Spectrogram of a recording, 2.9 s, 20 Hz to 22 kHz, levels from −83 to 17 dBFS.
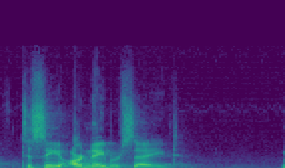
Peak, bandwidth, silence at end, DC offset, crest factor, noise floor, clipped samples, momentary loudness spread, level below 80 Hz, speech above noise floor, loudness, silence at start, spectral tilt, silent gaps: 0 dBFS; 14.5 kHz; 0 s; under 0.1%; 18 dB; -56 dBFS; under 0.1%; 8 LU; -58 dBFS; 41 dB; -15 LUFS; 0.2 s; -3.5 dB/octave; none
